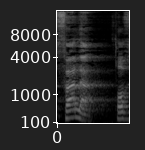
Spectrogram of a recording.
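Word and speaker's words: فلق: ফা, লাম জবর লা, ফালা, কফ জের কি, বি রব্বিল ফালাকি। ওয়াকফ হওয়ার কারণে উচ্চারণটা কেমন হবে দেখেন। কুল আউযু বি রব্বিল ফালাক, ফালাক, এমন কলকলা করে পড়তে হবে।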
